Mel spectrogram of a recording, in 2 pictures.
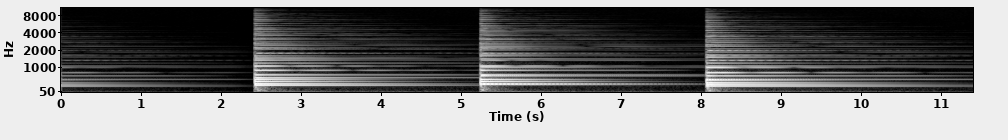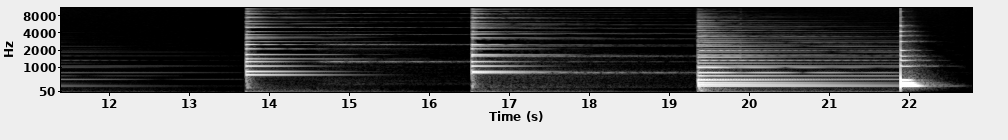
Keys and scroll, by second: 1.6 space, 2.2 space.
